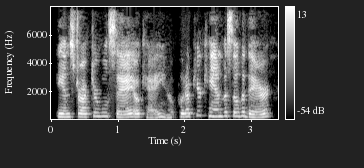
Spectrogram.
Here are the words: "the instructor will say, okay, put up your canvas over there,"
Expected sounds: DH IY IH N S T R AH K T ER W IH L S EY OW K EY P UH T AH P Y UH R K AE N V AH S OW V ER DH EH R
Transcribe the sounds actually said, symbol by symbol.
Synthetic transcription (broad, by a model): DH IY IH N S T R AH K T ER W IH L S EY OW K EY P UH T AH P Y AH R K AE N V AH S OW V ER DH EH R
